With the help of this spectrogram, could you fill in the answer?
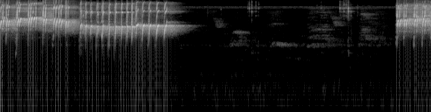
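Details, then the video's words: Bornean green leafbird, Berau in Kalimantan, singing agitatedly to provoke untrained birds: almost three seconds of rapid, buzzy high notes that drop slightly in pitch, faint distant chirps during the pause, then another burst. "cucak ijo Kalimantan suara besetan pancingan burung bakalan"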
